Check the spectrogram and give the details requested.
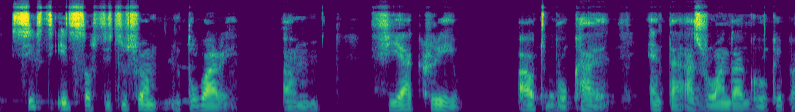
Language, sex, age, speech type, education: Nigerian Pidgin, male, 15-29, spontaneous, tertiary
